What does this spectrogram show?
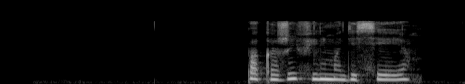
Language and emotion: Russian, neutral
